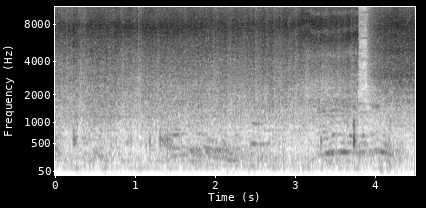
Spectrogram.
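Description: Chicken pieces for an Assamese curry, with potato and pumpkin, sizzle steadily in an open pan while being stirred, a continuous close hiss with faint scraping, broken by a brief dip near the end.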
